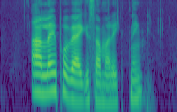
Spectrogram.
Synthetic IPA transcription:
alːaæɾpʰɔvɛːɡɪsamːaɾɪkt̪nɪŋ

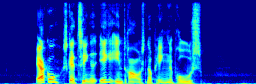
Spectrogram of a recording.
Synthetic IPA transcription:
æɐɡ̥o̝sɡ̥æt͡sʰe̝ŋ̰ð̩ˠʔe̝ɡ̥əʔe̝nd̥ʁɑ̰̈ːʊsnɒpʰeŋənəb̥ʁuːs

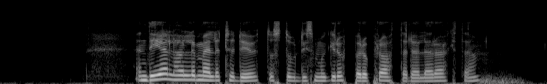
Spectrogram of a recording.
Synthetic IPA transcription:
ɛnd̪eːlhɔlːəmɛlːəʈʰiːd̪ʉ̟ːt̪ɔst̪uːd̪ɪsmoːɡɾɵpːəɾɔpʰɾɑːt̪ad̪əɛlːəɾøːkt̪ʰə

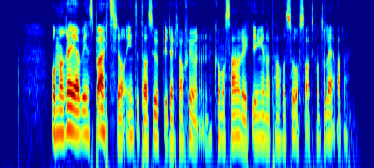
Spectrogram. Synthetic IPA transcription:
ɔmɛnɾeːavɪns̚b̥ɛakt̪sɪəɾɪ̰nt̪ʰət̪ʰɑːsɵpːɪd̪ɛkʰlaɾaɧuːnə̰nkʰɔmːəʂanʊliːkt̪ɪŋːənat̪hɑːɾɛsɵ̰ʂə̰ɾa̰t̪kʰɔnt̪ɾʊlḛːɾad̪ɛ

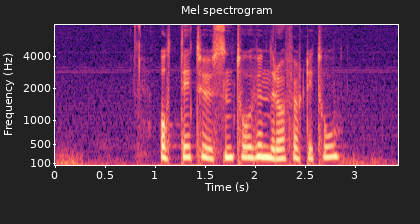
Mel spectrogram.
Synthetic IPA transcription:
ɔt̪ɪt̪ʰʉːsn̩t̪ʰuːhʉnd̪ɾəoːfœʈɪt̪ʰuː

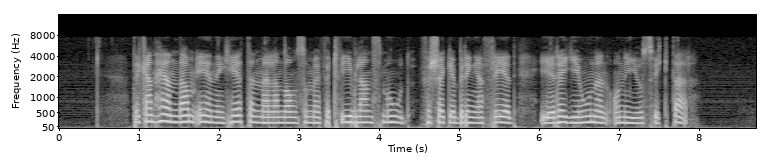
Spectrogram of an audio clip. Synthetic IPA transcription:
d̪̥ɛkʰan̪ɦɛnd̪aɔmʔeːnɪɡheːt̪ənmɛlːand̪ɔmsɔmæɾfœʈʰviːvlansmuːd̪fœʂøːkəɾbɾɪŋːafɾeːd̪ | ɪɾɛɡɪuːnənɔ̰nyːʊsvɪkt̪a̰ɾ

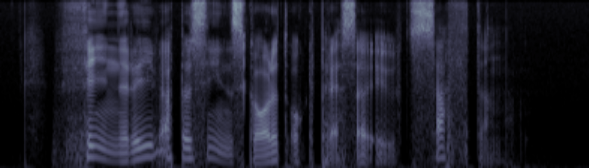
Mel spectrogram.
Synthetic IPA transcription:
fiːnɾiːva̰pɛsiːnskɑːɾət̪ʰɔkpʰɾɛ̰sːaɾʔʉ̟̰ːt̪saft̪ʰə̰n

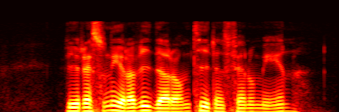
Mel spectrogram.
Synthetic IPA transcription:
vɪɾɛsʊneːɾaɾviːd̪aɾəɔmt̪ʰiːd̪ənsfɛnʊmeːn

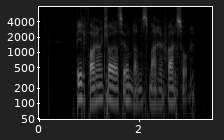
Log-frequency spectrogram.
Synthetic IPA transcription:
b̥iːlfɑːɾankʰlɑːɾad̪əsɛjʔɵnd̪a̰nmɛːsmæ̰ɾəɧæːɾso̰ːɾ

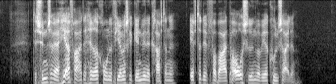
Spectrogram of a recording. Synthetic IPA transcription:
d̥e̝synəsæʋæːɐɦe̝ɐ̰fʁɑ̈æd̥e̝ɦɛð̞ˠɐkʰʁo̝ːnð̩ˠfiɐmæsɡ̥æɡ̥enʋen̰əkʰʁɑfd̥ɐnə | ʔefd̥ɐd̥e̝fɒ̽b̥ɑ̈ːe̝d̥̚pʰɑ̈ɒ̰ːsiːð̞ˠn̩ʋɑ̈ʋe̝ækʰulsɑ̈ɪlə

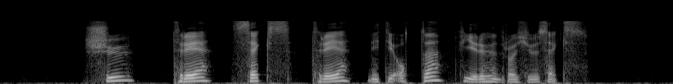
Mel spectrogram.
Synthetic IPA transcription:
ʂʉː | t̪ʰɾeːsɛkst̪ʰɾeːnɪt̪ɪʔɔt̪ːəfiːɾəhʉnd̪ɾəoːçʉːəsɛ̰ks

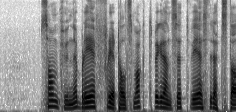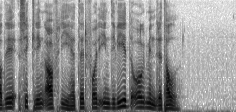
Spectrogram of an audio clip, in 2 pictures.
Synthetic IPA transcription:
sɑmfʉnəbɽeːfɽeːʈʰɑlsmɑkt̪bəɡɾɛnsət̪ʰʋeːsɾɛt̪st̪ɑːd̪ɪsɪkɾɪŋʔɑːʋfɾiːheːt̪əɾfɔɾɪnd̪ɪʋiːd̪oːɡmɪnd̪ɾət̪ʰɑl

